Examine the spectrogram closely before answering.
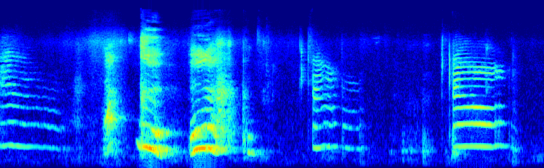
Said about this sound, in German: wie klingt es eigentlich, wenn man eine Katze jagt?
